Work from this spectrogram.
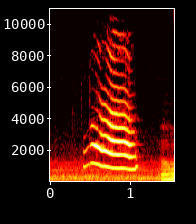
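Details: Kitten meowing while having its ears cleaned indoors: one clear, bright meow, rising then gently falling and lasting about half a second, followed by a faint low sound and room noise.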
